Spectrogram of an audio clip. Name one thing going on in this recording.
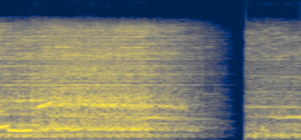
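A killer whale squeals loudly.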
